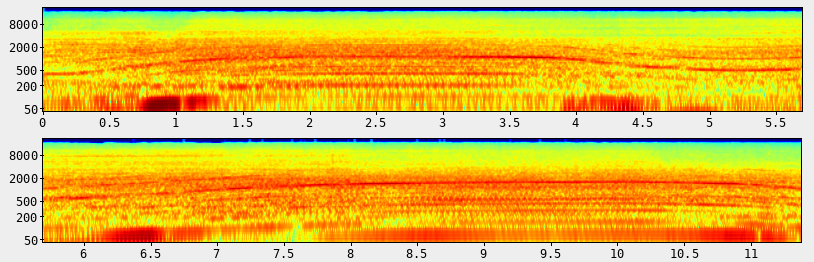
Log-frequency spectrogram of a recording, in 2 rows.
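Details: BMW E46 M54B22 engine: clear whistle starting about 10 s after start, rising and falling with rpm near intake manifold; intermittent; after vacuum leak codes 203, 204, 227, 228, oil separator and hoses replaced.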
